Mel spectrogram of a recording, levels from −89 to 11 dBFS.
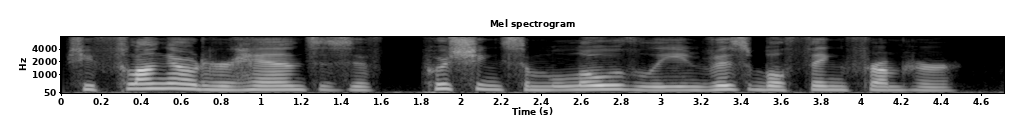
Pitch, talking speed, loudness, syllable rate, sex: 200 Hz, 180 wpm, -20 LUFS, 4.5 syllables/s, female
